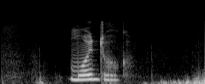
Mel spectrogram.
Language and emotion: Russian, neutral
